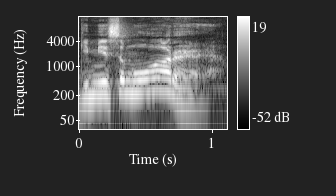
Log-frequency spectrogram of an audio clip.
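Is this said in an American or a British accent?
American. It is said in an American accent. "미국식은"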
